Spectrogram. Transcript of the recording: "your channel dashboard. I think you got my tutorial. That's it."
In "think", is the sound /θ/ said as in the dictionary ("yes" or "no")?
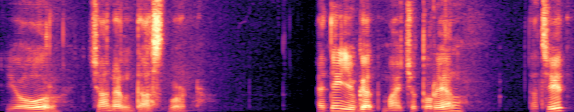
no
